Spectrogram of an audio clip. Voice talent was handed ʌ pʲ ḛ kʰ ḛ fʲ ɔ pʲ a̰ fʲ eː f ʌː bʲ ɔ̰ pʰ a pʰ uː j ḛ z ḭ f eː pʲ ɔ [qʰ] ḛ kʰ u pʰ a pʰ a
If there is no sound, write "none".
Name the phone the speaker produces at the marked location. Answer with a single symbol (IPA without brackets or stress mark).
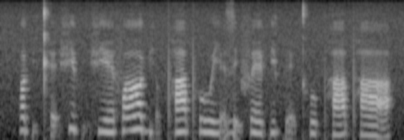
k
